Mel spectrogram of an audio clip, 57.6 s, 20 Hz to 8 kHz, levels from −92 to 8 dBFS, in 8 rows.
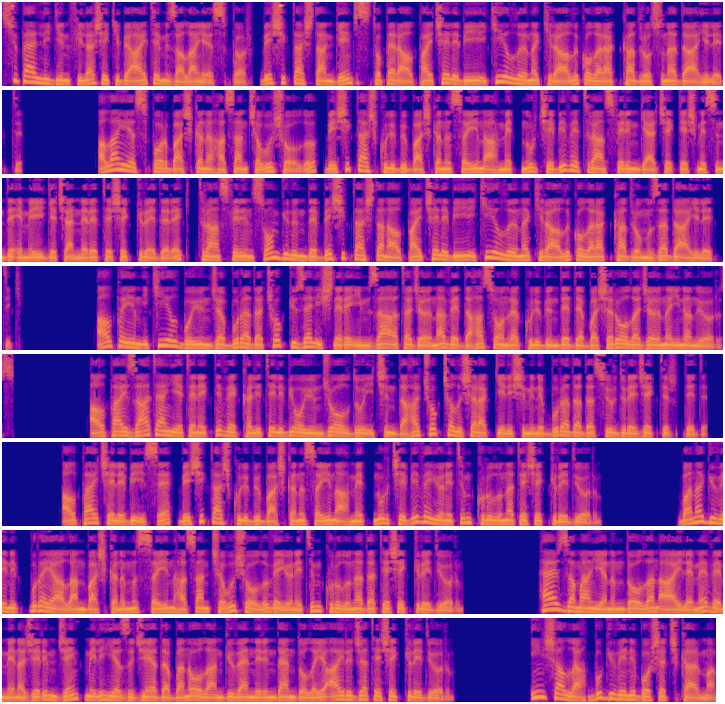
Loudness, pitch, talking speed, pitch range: -19 LUFS, 115 Hz, 145 wpm, 105-130 Hz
